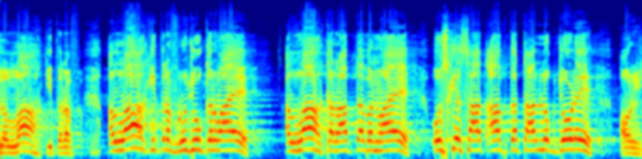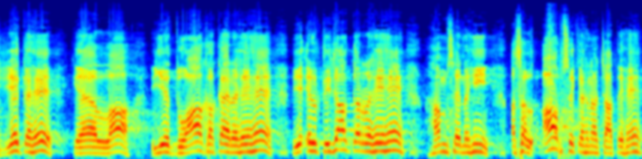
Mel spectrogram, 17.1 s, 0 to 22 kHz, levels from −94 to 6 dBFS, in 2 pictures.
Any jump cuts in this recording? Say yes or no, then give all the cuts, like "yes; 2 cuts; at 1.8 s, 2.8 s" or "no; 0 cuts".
no; 0 cuts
